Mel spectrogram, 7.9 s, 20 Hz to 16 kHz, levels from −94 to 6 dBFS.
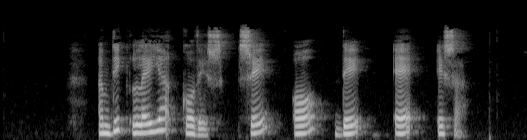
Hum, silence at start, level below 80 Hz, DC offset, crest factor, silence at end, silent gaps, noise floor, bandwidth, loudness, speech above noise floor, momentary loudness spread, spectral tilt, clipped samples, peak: none; 1.45 s; -66 dBFS; under 0.1%; 18 dB; 0.95 s; none; -79 dBFS; 7.8 kHz; -23 LUFS; 58 dB; 13 LU; -5 dB/octave; under 0.1%; -8 dBFS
